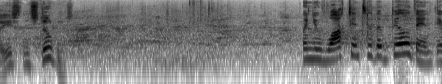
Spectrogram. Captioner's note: people talking in background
